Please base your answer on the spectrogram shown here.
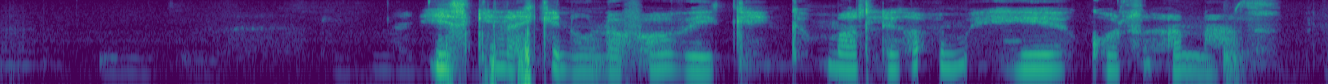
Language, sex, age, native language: Icelandic, female, 18-19, Icelandic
